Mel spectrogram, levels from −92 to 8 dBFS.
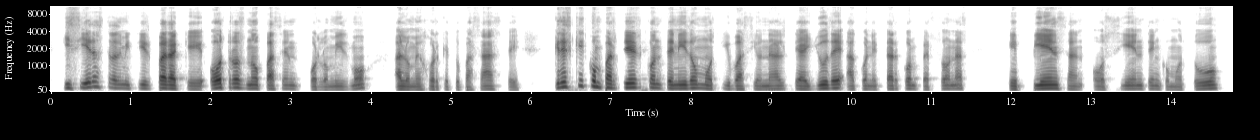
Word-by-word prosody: quisieras 160 Hz, +6 st, 0 dB
transmitir 135 Hz, -4 st, -5 dB
para 135 Hz, -3 st, +9 dB
que 110 Hz, -1 st, -6 dB
otros 150 Hz, 0 st, +6 dB
no 130 Hz, 0 st, -1 dB
pasen 120 Hz, -2 st, -4 dB
por 100 Hz, -2 st, -7 dB
lo 95 Hz, -, -10 dB
mismo, 105 Hz, +4 st, -6 dB, 0.3 s
a -, -, -2 dB
lo 100 Hz, -1 st, 0 dB
mejor 100 Hz, 0 st, -8 dB
que -, -, -16 dB
tú -, -, -17 dB
pasaste? 95 Hz, 0 st, -9 dB, 0.4 s
¿Crees 180 Hz, +2 st, +3 dB
que 225 Hz, -1 st, -5 dB
compartir 160 Hz, -4 st, +4 dB
contenido 135 Hz, -2 st, +1 dB
motivacional 115 Hz, -2 st, -6 dB
te 115 Hz, 0 st, -3 dB
ayude 130 Hz, +7 st, +3 dB
a 110 Hz, 0 st, -6 dB
conectar 110 Hz, +1 st, -7 dB
con 125 Hz, -2 st, -6 dB
personas 120 Hz, +5 st, -9 dB, 0.5 s
que 110 Hz, -1 st, -4 dB, 0.2 s
piensan 125 Hz, -4 st, +3 dB
o 100 Hz, -2 st, -9 dB
sienten 120 Hz, +3 st, -8 dB
como 95 Hz, -2 st, -14 dB
tú? 125 Hz, +7 st, -2 dB
120 Hz, 135 wpm, -26 LUFS, 110-135 Hz, 0.5 s, para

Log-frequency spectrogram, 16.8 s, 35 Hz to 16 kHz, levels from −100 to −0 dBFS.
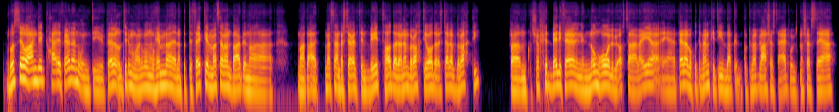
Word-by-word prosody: بُصّي، 180 Hz, -, +3 dB
هو 215 Hz, -2 st, +8 dB
عندِك 190 Hz, +2 st, +3 dB
حق 165 Hz, +1 st, +1 dB
فعلًا 185 Hz, +3 st, +1 dB
وأنتِ 115 Hz, -4 st, -5 dB, 0.2 s
فعلًا 155 Hz, +2 st, +3 dB
قُلتِ 125 Hz, -, -4 dB
لي 155 Hz, -, -3 dB
معلومة 130 Hz, -1 st, -1 dB
مهمة، 135 Hz, +2 st, +1 dB
أنا 120 Hz, 0 st, -1 dB
كنت 115 Hz, -, -8 dB
فاكر 160 Hz, -, +1 dB
مثلًا 145 Hz, 0 st, +1 dB
بعد 125 Hz, +2 st, +2 dB
ما 105 Hz, -4 st, -3 dB, 0.5 s
ما 110 Hz, -, +1 dB
بقيت 105 Hz, -, 0 dB
مثلًا 130 Hz, -1 st, 0 dB
باشتغل 125 Hz, +3 st, +1 dB
في 115 Hz, -, -6 dB
البيت 120 Hz, +7 st, 0 dB
فاقدر 130 Hz, -1 st, +3 dB
أنام 135 Hz, +3 st, 0 dB
براحتي 135 Hz, 0 st, 0 dB
واقدر 130 Hz, -2 st, +2 dB
أشتغل 135 Hz, +4 st, -1 dB
براحتي، 150 Hz, +7 st, -3 dB, 0.6 s
فما 110 Hz, -1 st, +2 dB
كُنتش 100 Hz, -, -15 dB
واخد 140 Hz, +1 st, -3 dB
بالي 150 Hz, +2 st, +3 dB
فعلًا 145 Hz, +1 st, +3 dB
إن 120 Hz, -2 st, -3 dB
النوم 135 Hz, +7 st, 0 dB
هو 150 Hz, +2 st, +4 dB
اللي 135 Hz, -3 st, 0 dB
بيأثّر 120 Hz, -, -3 dB
عليّا، 130 Hz, +8 st, 0 dB, 0.2 s
يعني 110 Hz, 0 st, -6 dB
فعلًا 155 Hz, +3 st, +2 dB
كنت 125 Hz, -, -9 dB
بانام 130 Hz, +5 st, -1 dB
كتير، 130 Hz, -3 st, -4 dB
م 115 Hz, 0 st, -1 dB
كن 110 Hz, -, -12 dB
كُنت 110 Hz, -, -13 dB
بانام 125 Hz, +1 st, -3 dB
بال10 120 Hz, +1 st, -1 dB
ساعات 115 Hz, +2 st, -5 dB
وال12 110 Hz, +2 st, -7 dB
ساعة، 115 Hz, +5 st, -1 dB
130 Hz, 190 wpm, -19 LUFS, 115-150 Hz, 0.6 s, هو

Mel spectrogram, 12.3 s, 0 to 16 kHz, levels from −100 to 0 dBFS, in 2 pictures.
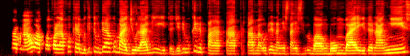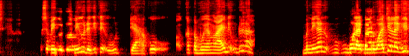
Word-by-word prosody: Nggak 270 Hz, -2 st, -2 dB
mau 230 Hz, +6 st, +5 dB
aku, 260 Hz, -2 st, 0 dB
kalau 240 Hz, -1 st, +4 dB
aku -, -, -8 dB
kayak 265 Hz, -4 st, -4 dB
begitu 290 Hz, -, -12 dB
udah 285 Hz, +2 st, +1 dB
aku 305 Hz, -, -10 dB
maju 200 Hz, -4 st, +3 dB
lagi 190 Hz, +6 st, +2 dB
gitu. 195 Hz, -, -18 dB
Jadi 175 Hz, -, -9 dB
mungkin 320 Hz, +7 st, -7 dB
pada 175 Hz, -8 st, -2 dB
tahap 175 Hz, 0 st, -2 dB
pertama 180 Hz, 0 st, -4 dB
udah 180 Hz, +5 st, -6 dB
nangis-nangis 175 Hz, -1 st, -7 dB
dulu, 195 Hz, +2 st, -13 dB
bawang 165 Hz, 0 st, +2 dB
bombay 185 Hz, +1 st, +4 dB
gitu, 190 Hz, -, -4 dB
nangis, 220 Hz, +10 st, +1 dB, 0.6 s
seminggu, 455 Hz, -3 st, +2 dB
2 475 Hz, +2 st, -1 dB
minggu 460 Hz, -, +2 dB
udah 445 Hz, -2 st, +4 dB
gitu -, -, -9 dB
ya -, -, -13 dB
udah, 205 Hz, -, -6 dB
aku, 470 Hz, -, -3 dB, 0.4 s
e -, -, -16 dB
ketemu 215 Hz, -3 st, -5 dB
yang 205 Hz, -, -6 dB
lain. 205 Hz, +6 st, +4 dB
Ya, -, -, -9 dB
udah 340 Hz, +8 st, -10 dB
lah, -, -, -15 dB, 0.7 s
mendingan 250 Hz, +8 st, 0 dB
mu 230 Hz, -, -13 dB, 0.2 s
mulai 250 Hz, -2 st, +8 dB
baru 230 Hz, 0 st, +6 dB
aja 295 Hz, +8 st, +3 dB
lagi 300 Hz, +2 st, +3 dB
225 Hz, 220 wpm, -22 LUFS, 185-275 Hz, 0.7 s, mulai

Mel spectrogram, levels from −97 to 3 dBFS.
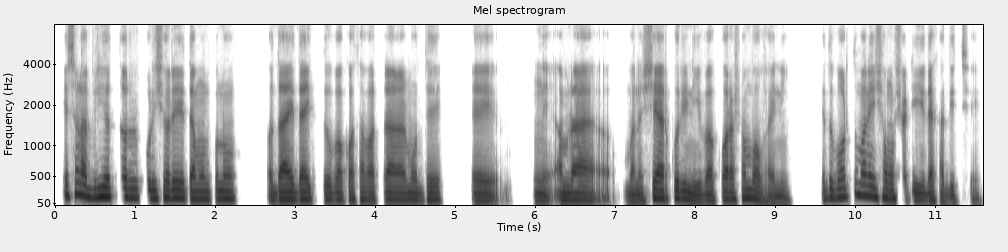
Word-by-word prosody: এছাড়া 180 Hz, +1 st, +2 dB
বৃহত্তর 155 Hz, +1 st, +4 dB, 0.2 s
পরিসরে 135 Hz, 0 st, +2 dB, 0.2 s
তেমন 120 Hz, -1 st, +2 dB
কোন 125 Hz, 0 st, +1 dB, 0.7 s
দায়-দায়িত্ব 115 Hz, 0 st, +3 dB, 0.2 s
বা 115 Hz, -, +1 dB
কথাবার্তার 110 Hz, 0 st, 0 dB
মধ্যে 110 Hz, +2 st, -1 dB, 0.6 s
এ -, -, +1 dB, 0.8 s
এ -, -, -2 dB, 0.2 s
আমরা 110 Hz, 0 st, +3 dB, 0.6 s
মানে 95 Hz, 0 st, -1 dB
শেয়ার 135 Hz, -2 st, +4 dB
করিনি 125 Hz, -7 st, +3 dB
বা 100 Hz, -, +2 dB
করা 120 Hz, -1 st, +2 dB
সম্ভব 135 Hz, -5 st, +3 dB
হয়নি। 80 Hz, -2 st, -2 dB, 0.4 s
কিন্তু 130 Hz, +2 st, -1 dB
বর্তমানে 175 Hz, +3 st, +1 dB
এই 150 Hz, -, +2 dB
সমস্যাটি 125 Hz, -2 st, -1 dB, 0.2 s
দেখা 100 Hz, -4 st, -3 dB
দিচ্ছে। 80 Hz, -1 st, -9 dB
120 Hz, 130 wpm, -22 LUFS, 110-140 Hz, 0.8 s, বৃহত্তর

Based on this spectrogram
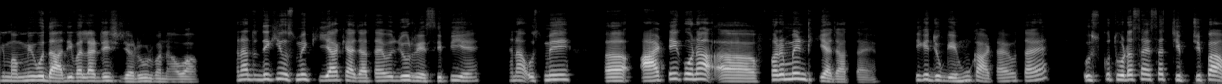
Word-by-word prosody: कि 180 Hz, -, -6 dB
मम्मी 170 Hz, +2 st, -1 dB
वो 195 Hz, 0 st, +5 dB
दादी 165 Hz, -2 st, +3 dB
वाला 165 Hz, 0 st, +1 dB
डिश 170 Hz, -3 st, -2 dB
ज़रूर 145 Hz, +1 st, -2 dB
बनाओ 125 Hz, -3 st, -7 dB
आप। 120 Hz, -1 st, -6 dB, 0.4 s
है -, -, -5 dB
ना 230 Hz, -, +3 dB
तो 220 Hz, -1 st, -5 dB
देखिए 235 Hz, +3 st, 0 dB
उसमें 230 Hz, +1 st, 0 dB
किया 195 Hz, -2 st, +1 dB
क्या 195 Hz, -3 st, 0 dB
जाता 155 Hz, +1 st, -2 dB
है 175 Hz, -, 0 dB
वो 185 Hz, -, 0 dB
जो 200 Hz, +2 st, +3 dB
रेसिपी 165 Hz, +2 st, -3 dB
है, 165 Hz, -1 st, -1 dB
है 175 Hz, +1 st, -19 dB
ना 185 Hz, -1 st, -1 dB
उसमें 215 Hz, +6 st, 0 dB, 0.4 s
अ, -, -, +3 dB, 0.3 s
आटे 190 Hz, +9 st, +5 dB
को 250 Hz, 0 st, +2 dB
ना 245 Hz, 0 st, +4 dB
अ, 145 Hz, -1 st, +2 dB
फर्मेंट 235 Hz, +2 st, +3 dB
किया 165 Hz, -7 st, 0 dB
जाता 120 Hz, -2 st, -7 dB
है, 110 Hz, 0 st, -13 dB, 0.4 s
ठीक 210 Hz, +2 st, -5 dB
है? 230 Hz, -, +1 dB
जो 200 Hz, -1 st, -1 dB
गेंहू 165 Hz, +1 st, -1 dB
का 190 Hz, -2 st, -1 dB
आटा 150 Hz, +1 st, -4 dB
होता 175 Hz, +2 st, -5 dB
है, 225 Hz, +10 st, -1 dB, 0.4 s
उसको 200 Hz, +4 st, -4 dB
थोड़ा-सा 220 Hz, +2 st, +2 dB
ऐसा 230 Hz, +1 st, -1 dB
चिपचिपा 210 Hz, -2 st, 0 dB
185 Hz, 225 wpm, -21 LUFS, 160-220 Hz, 0.4 s, वो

